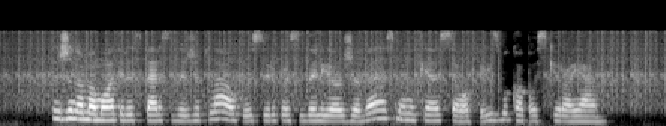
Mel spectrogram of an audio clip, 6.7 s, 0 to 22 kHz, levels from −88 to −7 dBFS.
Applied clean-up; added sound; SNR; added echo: none; Camera; 17 dB; none.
